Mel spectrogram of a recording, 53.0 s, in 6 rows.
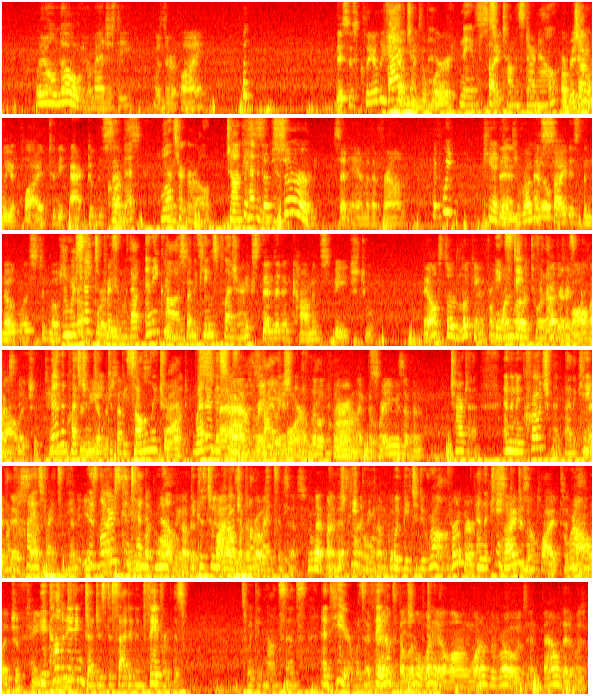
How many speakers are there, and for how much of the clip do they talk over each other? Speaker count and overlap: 3, about 46%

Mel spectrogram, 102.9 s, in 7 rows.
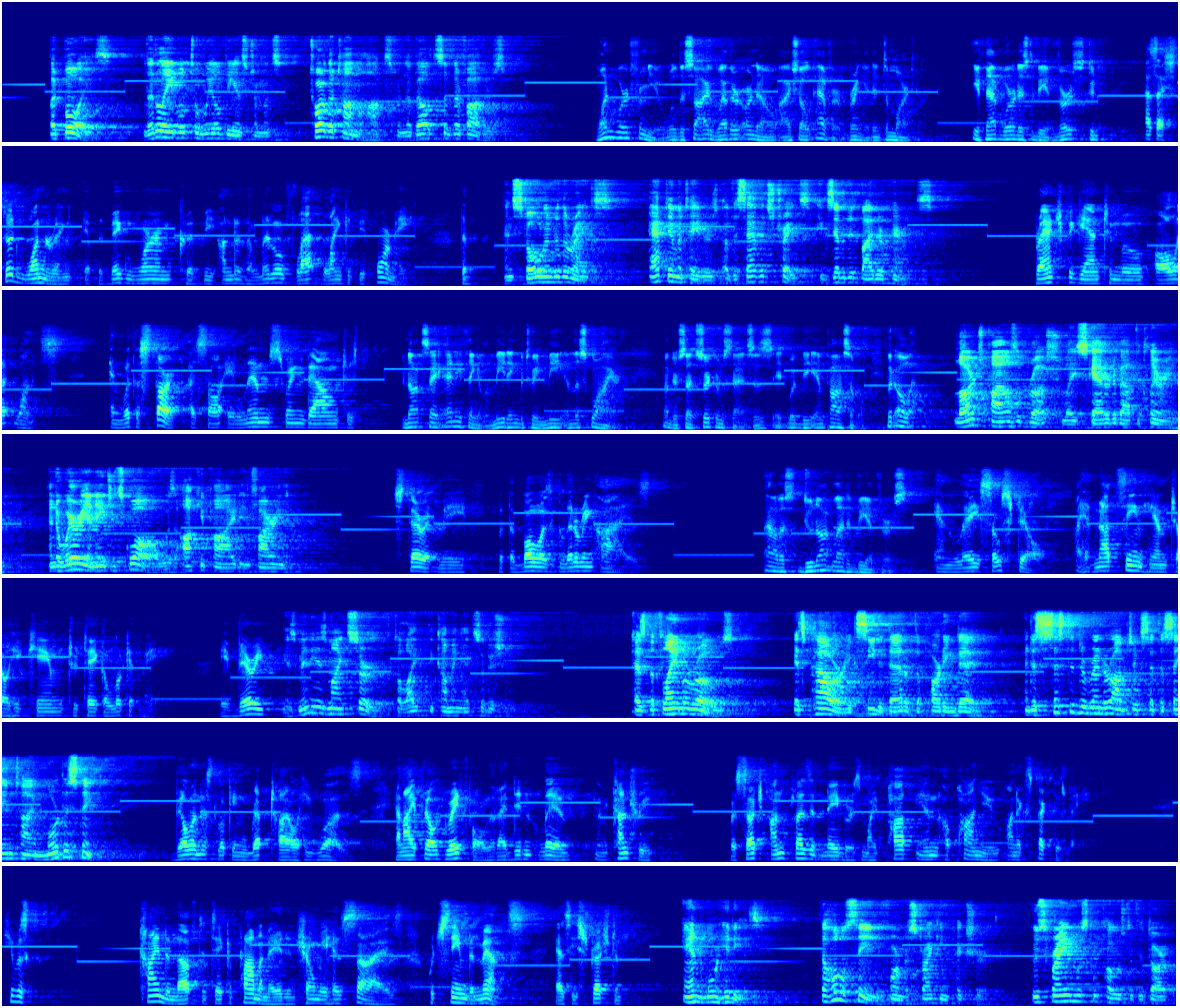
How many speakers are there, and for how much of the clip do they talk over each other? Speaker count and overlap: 3, no overlap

